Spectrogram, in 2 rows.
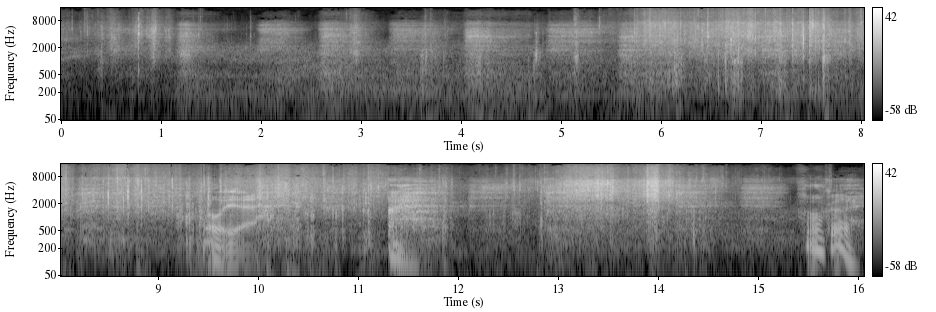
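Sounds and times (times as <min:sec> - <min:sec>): bike clicks and rattles: 0:05.6 - 0:14.5
bike tyres running over dirt: 0:05.6 - 0:14.7.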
